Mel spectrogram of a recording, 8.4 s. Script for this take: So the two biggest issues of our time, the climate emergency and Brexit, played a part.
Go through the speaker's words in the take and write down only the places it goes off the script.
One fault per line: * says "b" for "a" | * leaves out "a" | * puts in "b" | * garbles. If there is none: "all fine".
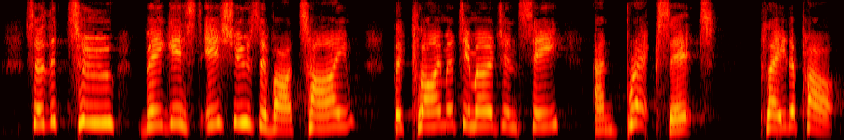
all fine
